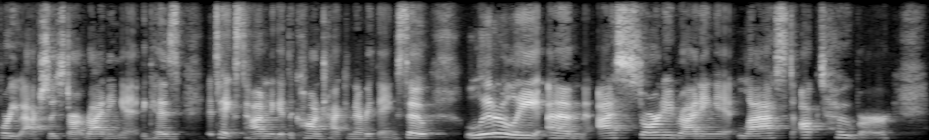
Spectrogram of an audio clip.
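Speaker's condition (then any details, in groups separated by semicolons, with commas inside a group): No condition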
